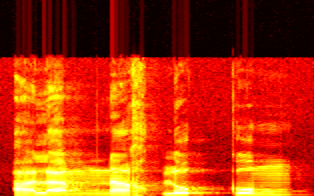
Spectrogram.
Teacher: karena disambut oleh huruf yang bertasydid qalqalahnya menjadi hilang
